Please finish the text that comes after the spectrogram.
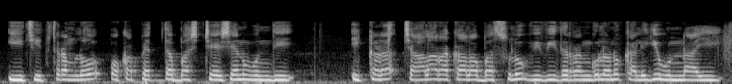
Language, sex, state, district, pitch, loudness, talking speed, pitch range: Telugu, male, Telangana, Hyderabad, 215 Hz, -13 LUFS, 130 wpm, 205-225 Hz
